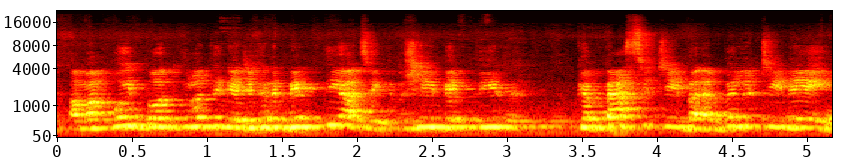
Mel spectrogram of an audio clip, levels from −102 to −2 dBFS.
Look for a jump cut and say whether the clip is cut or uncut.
uncut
